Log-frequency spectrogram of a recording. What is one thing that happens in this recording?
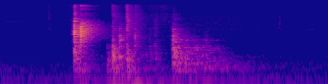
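Billiard balls knock together and roll into a pocket.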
